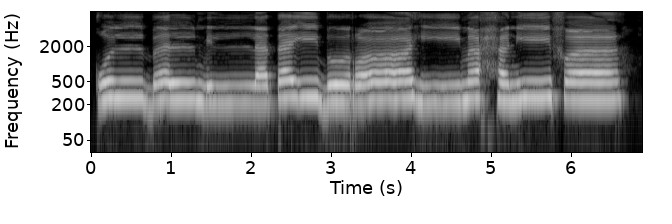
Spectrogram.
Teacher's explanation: را کھڑی زبر کی وجہ سے کھینچیں گے اور پور بھی اس کو پڑھنا ہے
